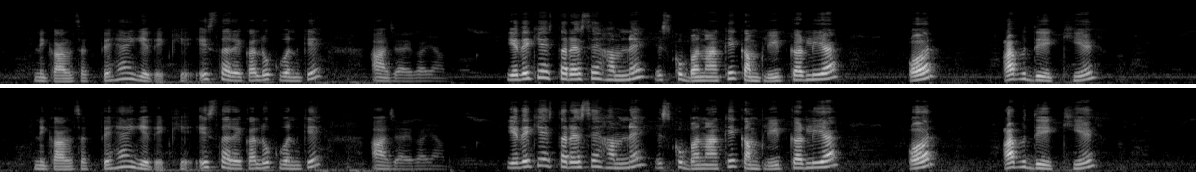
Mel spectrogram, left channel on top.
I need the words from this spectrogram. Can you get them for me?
निकाल सकते हैं। ये देखिए इस तरह का लुक बन के आ जाएगा। यहाँ ये देखिए इस तरह से हमने इसको बना के कंप्लीट कर लिया। और अब देखिए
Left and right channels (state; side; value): normal; both; correlation 0.66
